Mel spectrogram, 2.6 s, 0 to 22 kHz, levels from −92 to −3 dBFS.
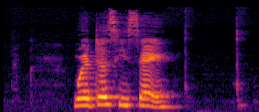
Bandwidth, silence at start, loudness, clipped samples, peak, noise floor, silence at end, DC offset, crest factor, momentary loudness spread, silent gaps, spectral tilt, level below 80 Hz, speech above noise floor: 16 kHz; 0.75 s; -22 LUFS; under 0.1%; -8 dBFS; -64 dBFS; 0.85 s; under 0.1%; 18 dB; 9 LU; none; -3.5 dB/octave; -70 dBFS; 42 dB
